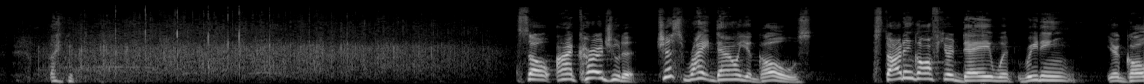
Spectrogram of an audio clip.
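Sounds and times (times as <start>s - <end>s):
audience clapping: 0.0s - 5.2s
laughter: 0.4s - 1.3s
speech: 0.5s - 1.1s, 5.3s - 11.4s.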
